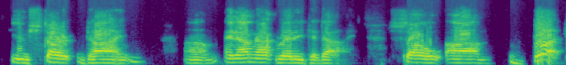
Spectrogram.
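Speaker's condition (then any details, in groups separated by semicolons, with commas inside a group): Cerebral palsy; aging adult, past 40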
